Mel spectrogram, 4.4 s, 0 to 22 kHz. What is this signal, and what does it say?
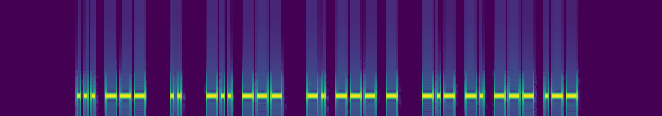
Morse code, heard as a keyed tone, about 50 wpm, 700 Hz. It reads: SO I DO NOT KNOW
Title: Sets of 5 Words Encore 50wpm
